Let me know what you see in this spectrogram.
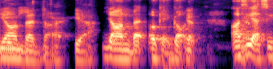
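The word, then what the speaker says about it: Jan Bednář: So the likely starter is going to be, I believe it's pronounced Jan Bednar or maybe Jan Bednar.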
